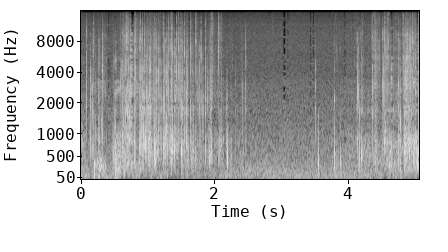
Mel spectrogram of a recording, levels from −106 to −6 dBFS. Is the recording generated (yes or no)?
no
